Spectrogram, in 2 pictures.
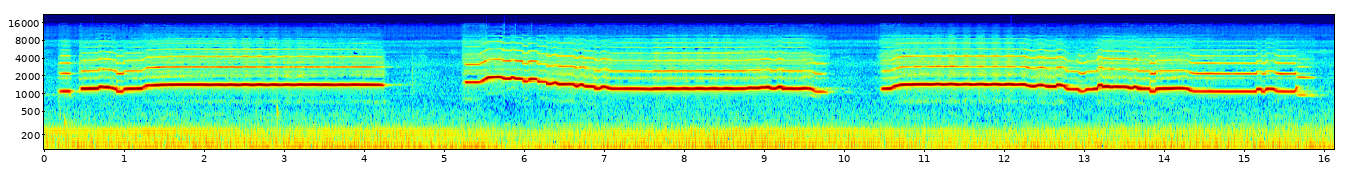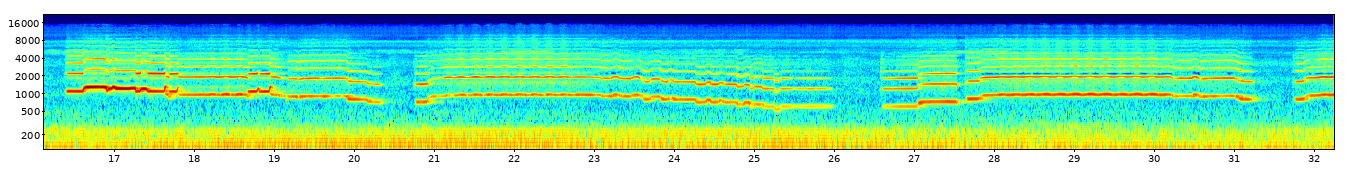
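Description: Bamboo transverse flute (bansuri) playing a slow, mournful melody: long held notes joined by sliding bends, in phrases broken by short breaths. The playing is loud at first and softer from about halfway through.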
